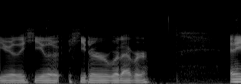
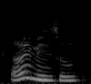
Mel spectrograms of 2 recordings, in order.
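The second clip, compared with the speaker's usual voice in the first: put-on much higher, softer kid-like line; mock childish quote; 12 semitones higher, 6 dB quieter than usual. Replaying the nephew mix-up as a high kid voice. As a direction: say it like a giddy child.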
